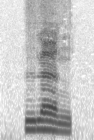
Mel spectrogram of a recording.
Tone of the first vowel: falling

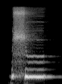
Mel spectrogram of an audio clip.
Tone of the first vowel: high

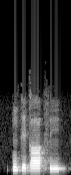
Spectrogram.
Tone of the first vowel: high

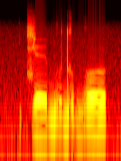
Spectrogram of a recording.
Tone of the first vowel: low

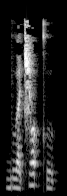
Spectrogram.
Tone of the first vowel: low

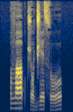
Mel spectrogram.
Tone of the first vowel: high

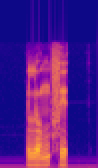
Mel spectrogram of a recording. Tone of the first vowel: rising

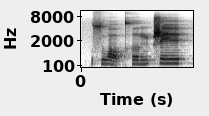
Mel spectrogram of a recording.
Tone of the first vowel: low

